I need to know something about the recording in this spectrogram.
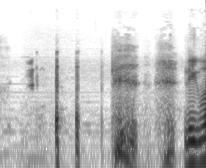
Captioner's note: laughter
